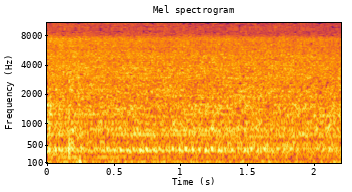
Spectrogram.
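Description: Honda D17 1.7-litre four-cylinder engine idling steadily, running on a newly fitted crankshaft position sensor.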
